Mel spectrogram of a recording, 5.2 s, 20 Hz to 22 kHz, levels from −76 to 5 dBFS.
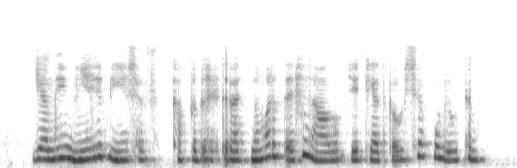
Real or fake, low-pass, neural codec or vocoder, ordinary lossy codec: fake; 7.2 kHz; codec, 16 kHz, 1 kbps, FunCodec, trained on Chinese and English, 50 frames a second; Opus, 64 kbps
